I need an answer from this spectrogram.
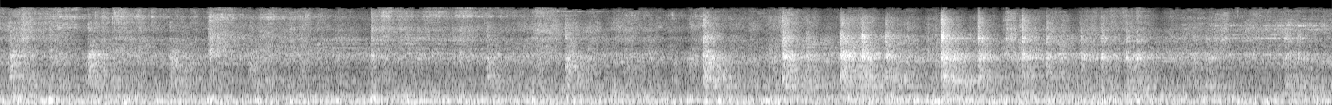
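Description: Freight cars of a slow-moving CSX train rolling by, including open autorack cars: steel wheels clicking over the rail joints with metallic clanks and squeaks, busiest about halfway through.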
